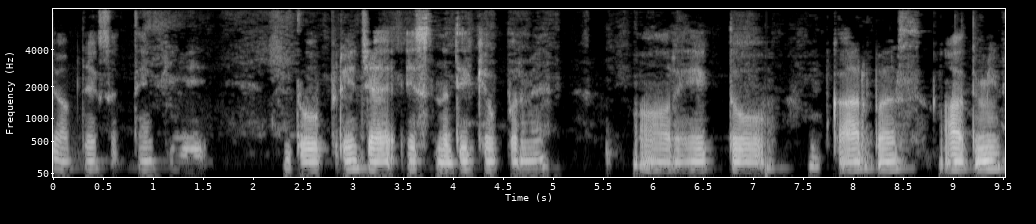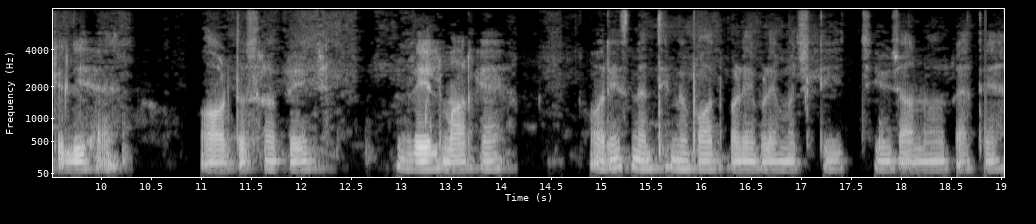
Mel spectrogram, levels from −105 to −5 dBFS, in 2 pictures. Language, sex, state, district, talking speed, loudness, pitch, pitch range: Hindi, male, Uttar Pradesh, Etah, 125 wpm, -33 LUFS, 95 Hz, 95-100 Hz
